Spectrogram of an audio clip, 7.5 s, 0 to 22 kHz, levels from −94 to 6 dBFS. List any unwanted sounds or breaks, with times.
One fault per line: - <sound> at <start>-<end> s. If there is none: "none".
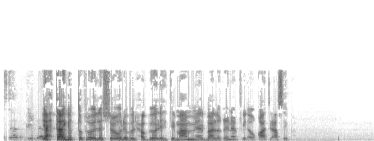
none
